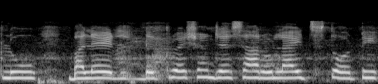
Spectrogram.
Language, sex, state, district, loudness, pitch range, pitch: Telugu, female, Telangana, Nalgonda, -13 LUFS, 285-310 Hz, 295 Hz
